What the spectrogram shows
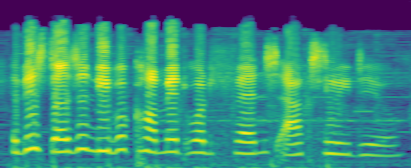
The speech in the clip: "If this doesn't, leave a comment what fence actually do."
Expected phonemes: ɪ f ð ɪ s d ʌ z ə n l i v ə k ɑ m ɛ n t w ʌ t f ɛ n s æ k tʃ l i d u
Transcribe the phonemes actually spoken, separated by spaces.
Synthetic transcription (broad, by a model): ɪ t ð ɪ s d ʌ z ə n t i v ə k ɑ m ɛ n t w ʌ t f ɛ n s æ k tʃ l i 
